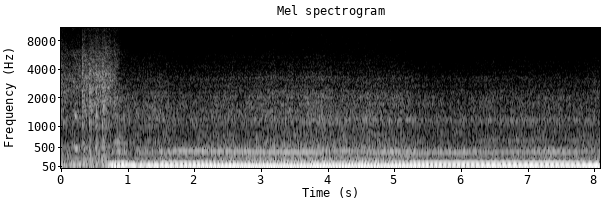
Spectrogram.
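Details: Honda S2000 startup with throttle blips, exhaust intended to give the owner's desired sound: loud deep rumble climbing smoothly with each rev and dropping back evenly, no rasp, rattle or leak; normal exhaust.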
